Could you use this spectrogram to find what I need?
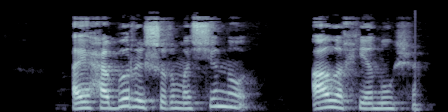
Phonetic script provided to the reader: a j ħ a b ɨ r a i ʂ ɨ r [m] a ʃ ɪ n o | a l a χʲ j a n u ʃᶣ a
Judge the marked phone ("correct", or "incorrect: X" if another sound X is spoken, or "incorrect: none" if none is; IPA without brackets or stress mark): correct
